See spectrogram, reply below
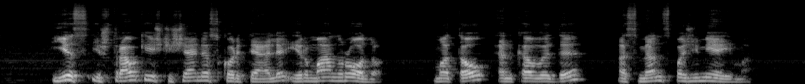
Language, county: Lithuanian, Šiauliai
